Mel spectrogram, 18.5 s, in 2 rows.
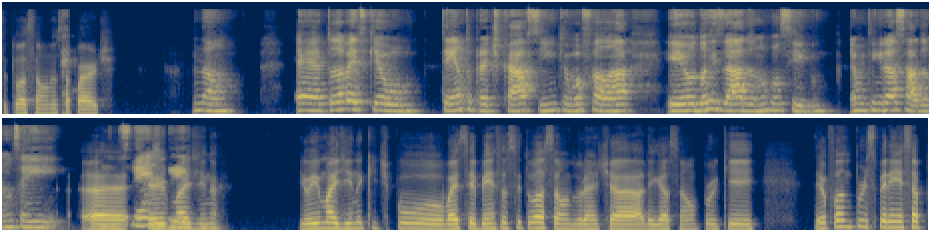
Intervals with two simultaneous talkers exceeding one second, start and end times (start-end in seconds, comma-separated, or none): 10.1-11.4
